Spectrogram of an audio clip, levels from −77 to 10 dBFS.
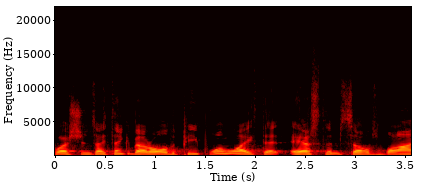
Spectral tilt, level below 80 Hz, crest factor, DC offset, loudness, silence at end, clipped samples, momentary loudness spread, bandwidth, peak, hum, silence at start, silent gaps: -6.5 dB/octave; -82 dBFS; 14 dB; under 0.1%; -30 LUFS; 0 s; under 0.1%; 8 LU; 12 kHz; -14 dBFS; none; 0 s; none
